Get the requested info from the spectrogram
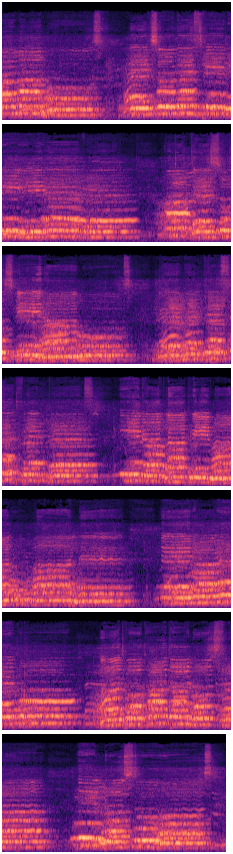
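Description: Many voices singing a slow devotional song together, in sung phrases a few seconds long with short breaks between them.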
